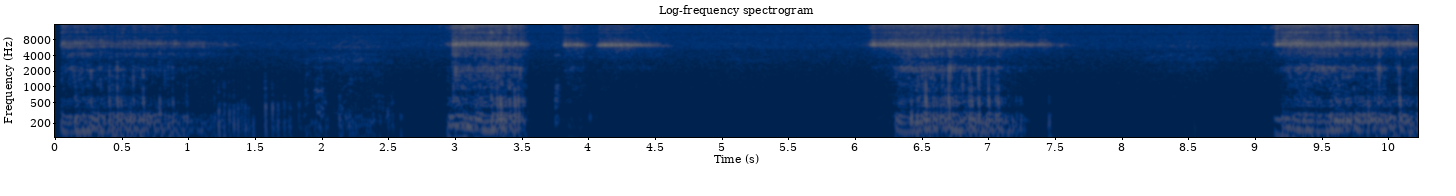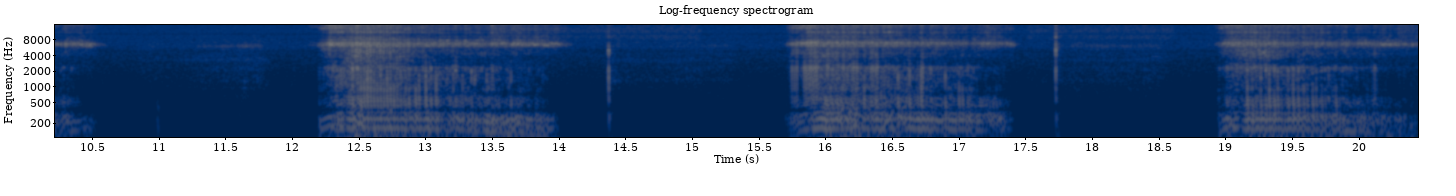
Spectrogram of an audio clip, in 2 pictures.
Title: #snoring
